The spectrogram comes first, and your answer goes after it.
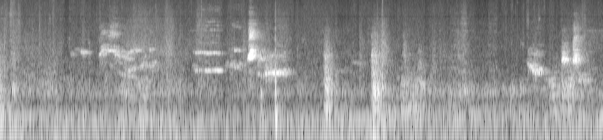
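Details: Several young Cairn Terrier sibling puppies whimper in thin, wavering squeaks, some sliding upward, others short and clipped, scattered irregularly among soft thumps and shuffling in a small room.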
